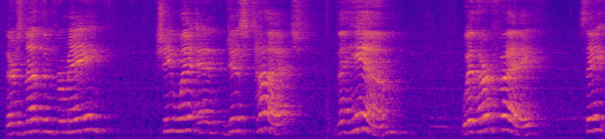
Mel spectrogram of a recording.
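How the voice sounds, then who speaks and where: A man's voice: very high-pitched, a bit bright, very echoey, distant mic, rough recording. A man preaching a sermon with impassioned delivery that rises and falls in volume. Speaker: pastor. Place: church sanctuary.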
